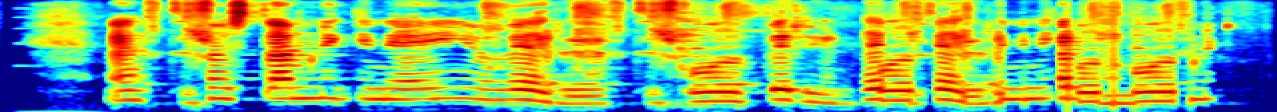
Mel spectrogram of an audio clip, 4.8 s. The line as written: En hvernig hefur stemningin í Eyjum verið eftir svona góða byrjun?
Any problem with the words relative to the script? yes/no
yes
